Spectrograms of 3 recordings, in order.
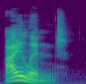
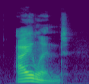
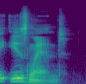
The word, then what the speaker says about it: island: Next, island, I-S-L-A-N-D, island. So be careful, the S is silent. We don't say island, we say island.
